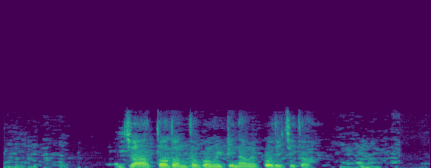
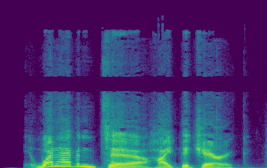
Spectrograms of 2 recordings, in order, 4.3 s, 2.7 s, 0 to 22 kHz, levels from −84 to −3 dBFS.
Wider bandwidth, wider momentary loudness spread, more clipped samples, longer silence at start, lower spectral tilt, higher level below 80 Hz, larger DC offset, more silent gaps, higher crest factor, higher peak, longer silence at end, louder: second, 8 kHz vs 19 kHz; first, 21 LU vs 6 LU; neither; second, 0.05 s vs 0.25 s; about the same, -5 dB/octave vs -5.5 dB/octave; second, -60 dBFS vs -40 dBFS; neither; neither; first, 20 dB vs 14 dB; second, -4 dBFS vs 0 dBFS; about the same, 0.3 s vs 0.35 s; second, -23 LUFS vs -14 LUFS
